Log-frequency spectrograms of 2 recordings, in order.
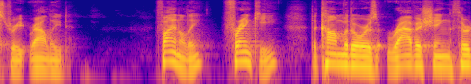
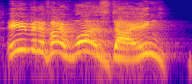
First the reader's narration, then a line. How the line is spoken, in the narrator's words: the voice bellowed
